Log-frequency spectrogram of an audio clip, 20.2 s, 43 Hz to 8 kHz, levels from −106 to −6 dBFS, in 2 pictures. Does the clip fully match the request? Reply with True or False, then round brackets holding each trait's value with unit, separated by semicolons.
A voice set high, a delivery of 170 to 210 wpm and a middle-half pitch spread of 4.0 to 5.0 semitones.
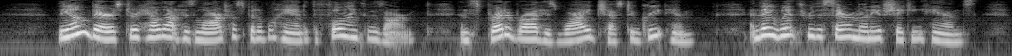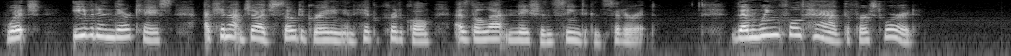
True (215 Hz; 180 wpm; 4.4 semitones)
